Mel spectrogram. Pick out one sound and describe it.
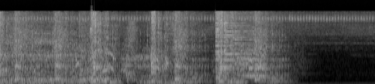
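A big cat growls and snarls fiercely up close.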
